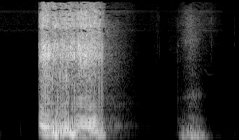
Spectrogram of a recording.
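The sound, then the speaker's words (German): A loud, wet, sputtering fart-like noise made by pressing against an arm, lasting about half a second, followed by a shorter, softer puff, made as an imitated fart in a challenge for the most realistic fart sound. No talking. “Den realistischsten Furz-Sound.”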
